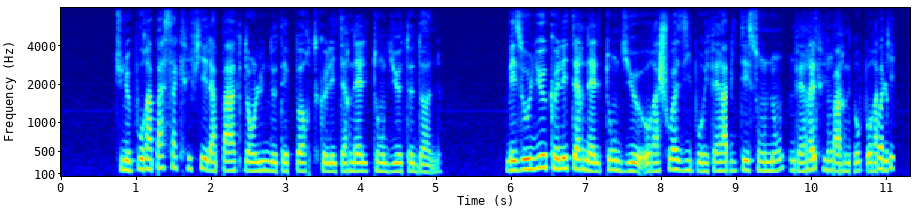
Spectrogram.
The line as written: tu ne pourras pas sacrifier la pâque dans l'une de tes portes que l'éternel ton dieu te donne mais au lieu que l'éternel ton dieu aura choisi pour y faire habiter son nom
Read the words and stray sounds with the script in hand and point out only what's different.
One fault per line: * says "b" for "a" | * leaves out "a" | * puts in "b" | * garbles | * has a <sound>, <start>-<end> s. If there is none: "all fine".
* has a dropout, 8.9-8.9 s
* garbles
